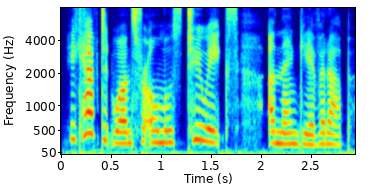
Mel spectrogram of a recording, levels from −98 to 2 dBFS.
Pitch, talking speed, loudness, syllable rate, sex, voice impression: 245 Hz, 265 wpm, -21 LUFS, 5.5 syllables/s, female, feminine, young, bright, slightly fluent, cute, refreshing, friendly, lively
